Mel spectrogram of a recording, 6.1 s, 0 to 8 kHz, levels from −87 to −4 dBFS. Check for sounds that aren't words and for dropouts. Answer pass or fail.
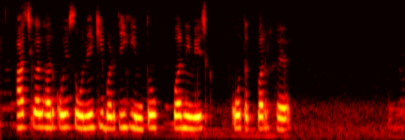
pass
